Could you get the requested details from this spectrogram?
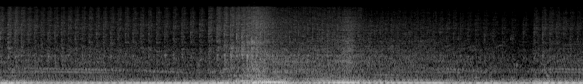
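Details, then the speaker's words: Mitsubishi Evo VIII started after sitting over a year in the garage: idle hunts and dips as if about to stall, smelling very rich, then holds. Unstable idle after long storage, cause suspected, not confirmed. "well it definitely wants to die"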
